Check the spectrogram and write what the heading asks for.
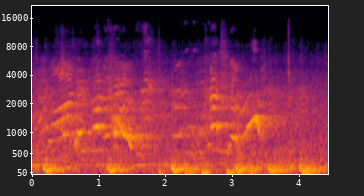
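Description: Children's high, excited voices calling and squealing across a large indoor trampoline hall, over background music with a steady beat about twice a second.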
